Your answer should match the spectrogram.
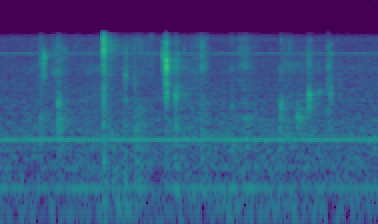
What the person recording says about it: make sure you shake it you can hear that little ball in there rolling around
